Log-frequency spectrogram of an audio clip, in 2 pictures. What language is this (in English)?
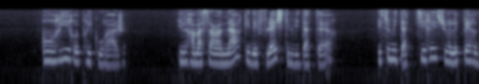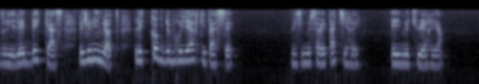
French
